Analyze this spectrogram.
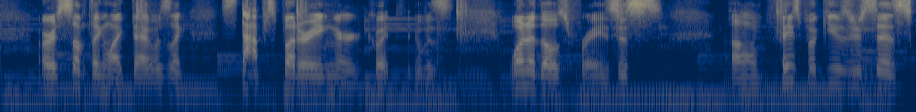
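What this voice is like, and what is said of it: Usual voice. Nothing is said of it.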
